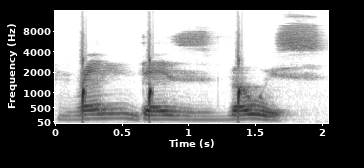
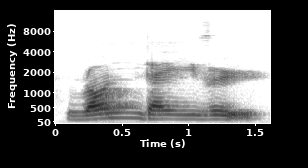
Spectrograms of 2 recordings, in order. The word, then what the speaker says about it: rendezvous: How do you pronounce that? It looks like rendezvous, right? Rendezvous. But it's actually pronounced rendezvous.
